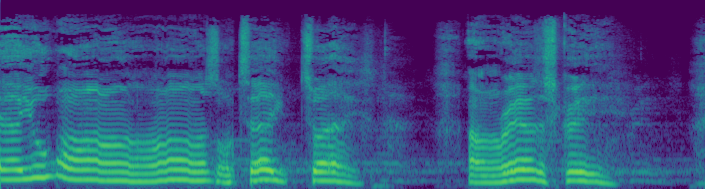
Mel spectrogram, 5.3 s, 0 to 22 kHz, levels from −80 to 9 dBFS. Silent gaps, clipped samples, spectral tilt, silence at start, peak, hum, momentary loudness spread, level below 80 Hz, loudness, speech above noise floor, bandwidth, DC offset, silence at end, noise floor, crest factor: none; under 0.1%; -5 dB/octave; 0 s; -2 dBFS; none; 8 LU; -54 dBFS; -14 LUFS; 27 dB; 16 kHz; under 0.1%; 0 s; -40 dBFS; 14 dB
